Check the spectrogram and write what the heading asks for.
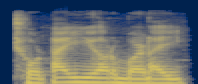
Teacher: छोटा ई और बड़ा ई ये तालु से उच्चारित होते हैं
